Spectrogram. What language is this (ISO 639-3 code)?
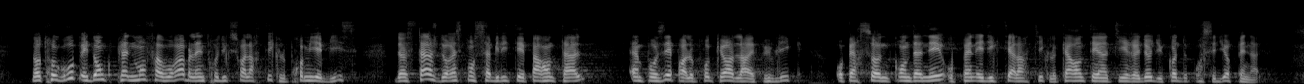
fra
